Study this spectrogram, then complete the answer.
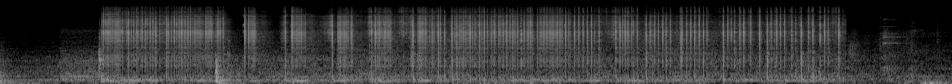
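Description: A MIG welder's arc crackles and sizzles on steel.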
